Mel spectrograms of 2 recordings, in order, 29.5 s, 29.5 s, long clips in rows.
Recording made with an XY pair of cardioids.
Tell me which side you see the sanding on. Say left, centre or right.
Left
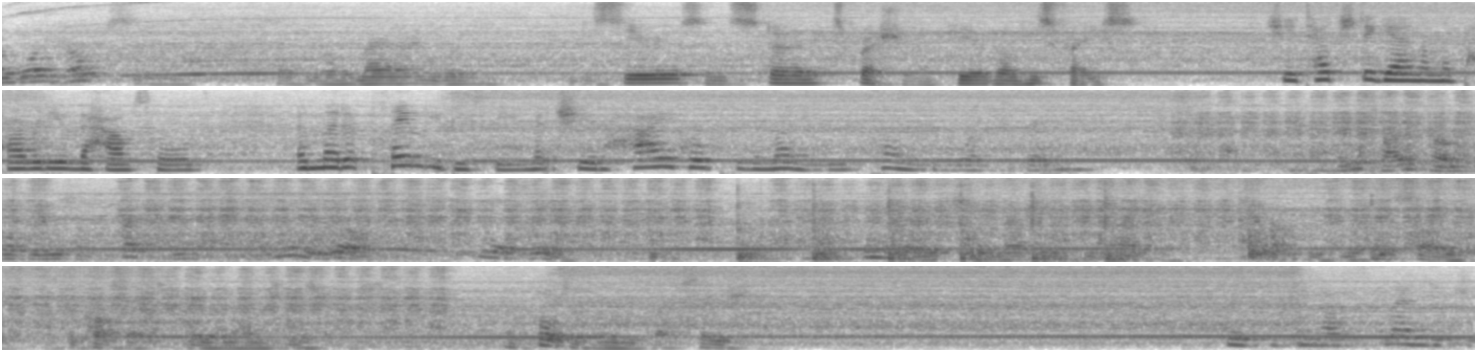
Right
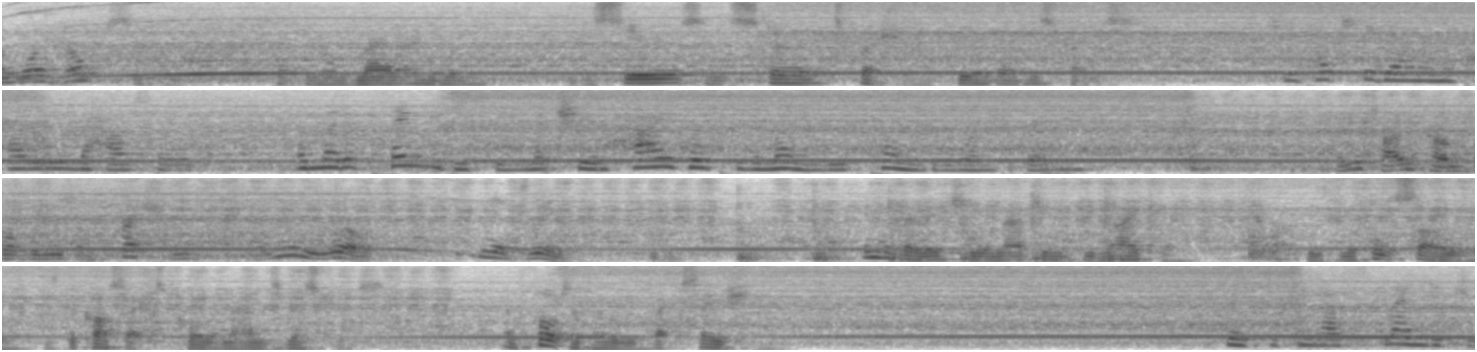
left.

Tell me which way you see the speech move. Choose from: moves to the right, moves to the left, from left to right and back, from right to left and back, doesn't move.
from right to left and back.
